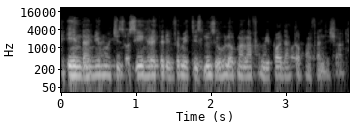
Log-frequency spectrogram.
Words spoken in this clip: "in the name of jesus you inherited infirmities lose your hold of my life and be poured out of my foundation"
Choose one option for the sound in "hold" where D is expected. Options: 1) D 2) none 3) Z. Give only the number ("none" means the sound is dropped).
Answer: 2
